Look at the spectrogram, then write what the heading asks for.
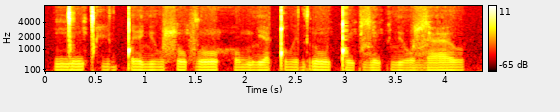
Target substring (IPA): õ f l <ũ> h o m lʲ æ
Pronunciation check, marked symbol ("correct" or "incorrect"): incorrect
